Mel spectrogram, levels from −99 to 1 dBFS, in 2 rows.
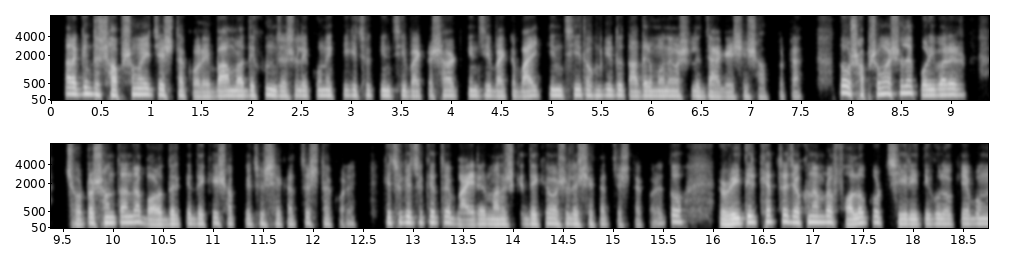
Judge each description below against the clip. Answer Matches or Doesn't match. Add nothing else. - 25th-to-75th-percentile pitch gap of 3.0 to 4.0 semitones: Matches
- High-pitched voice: Doesn't match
